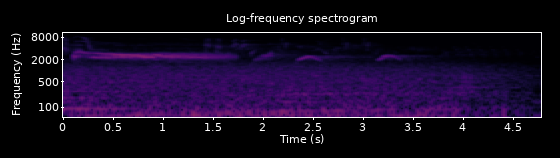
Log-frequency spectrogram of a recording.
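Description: Bird calls over an outdoor ambience: one long call, then two short arched chirps, with the background fading out near the end.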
